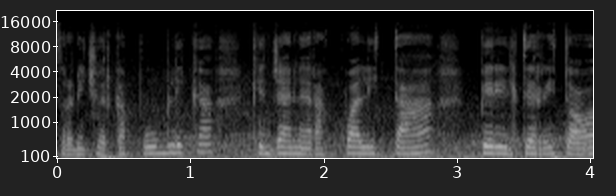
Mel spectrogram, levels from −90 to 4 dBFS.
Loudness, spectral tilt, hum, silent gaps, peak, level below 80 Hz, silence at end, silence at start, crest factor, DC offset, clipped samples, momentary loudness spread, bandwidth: -39 LUFS; -6 dB/octave; none; none; -22 dBFS; -52 dBFS; 0 s; 0 s; 16 dB; under 0.1%; under 0.1%; 8 LU; 15.5 kHz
